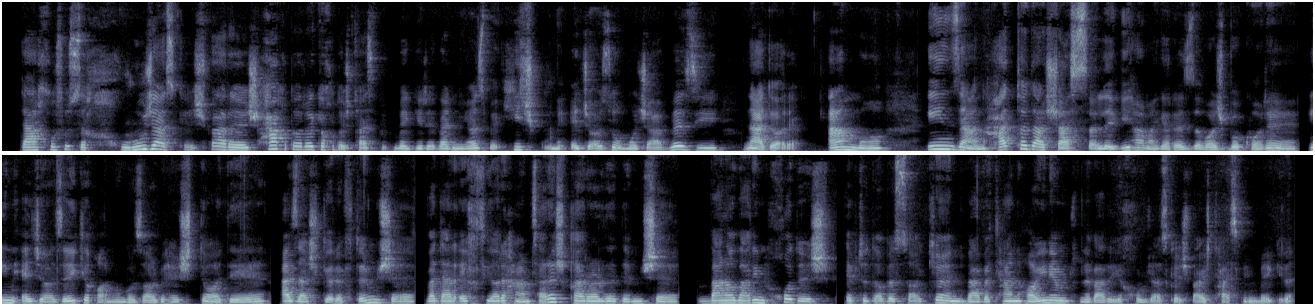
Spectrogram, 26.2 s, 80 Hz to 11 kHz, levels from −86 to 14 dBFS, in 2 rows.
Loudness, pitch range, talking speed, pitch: -18 LUFS, 150-190 Hz, 140 wpm, 165 Hz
